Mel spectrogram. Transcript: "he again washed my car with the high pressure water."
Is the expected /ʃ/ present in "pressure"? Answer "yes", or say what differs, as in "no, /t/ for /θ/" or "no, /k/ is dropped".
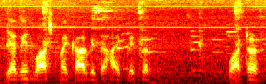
no, /s/ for /ʃ/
